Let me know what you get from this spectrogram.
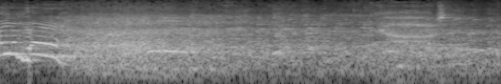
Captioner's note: audience laughing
